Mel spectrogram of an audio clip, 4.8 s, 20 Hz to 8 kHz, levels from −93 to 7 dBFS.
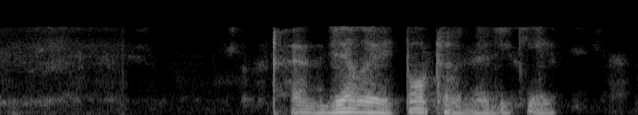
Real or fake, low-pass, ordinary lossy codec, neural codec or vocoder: fake; 7.2 kHz; AAC, 16 kbps; codec, 16 kHz, 1.1 kbps, Voila-Tokenizer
